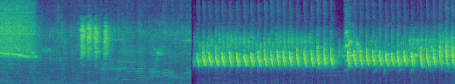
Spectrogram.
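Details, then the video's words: Oriental white-eye recording for training cage birds: scattered high chirps and thin whistles at first, then a sudden switch to a steady, rapid, high trill of repeated notes that runs to the end. "MASTERAN kapas tembak gacor panjang dan suara jernih"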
